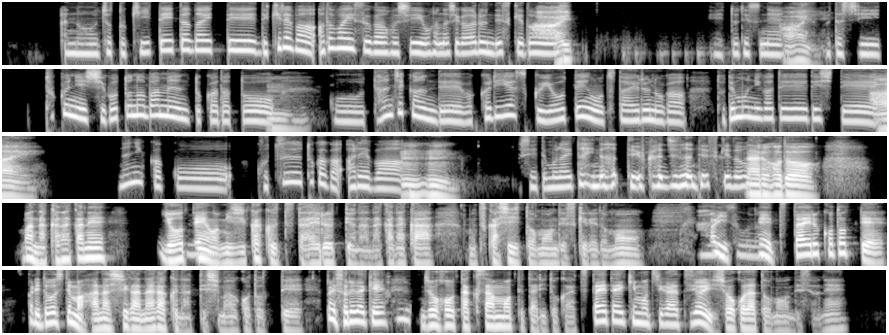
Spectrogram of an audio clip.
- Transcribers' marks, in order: other background noise; laughing while speaking: "もらいたいなっていう感じなんですけど"
- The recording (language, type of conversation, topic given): Japanese, advice, 短時間で会議や発表の要点を明確に伝えるには、どうすればよいですか？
